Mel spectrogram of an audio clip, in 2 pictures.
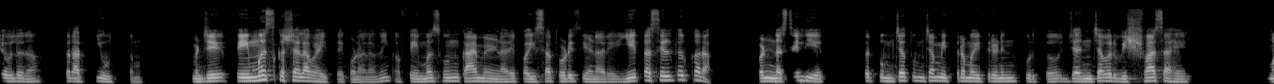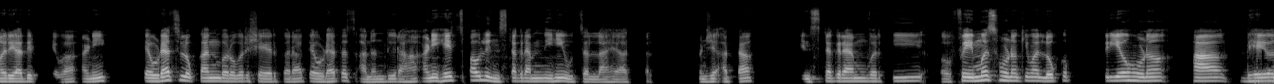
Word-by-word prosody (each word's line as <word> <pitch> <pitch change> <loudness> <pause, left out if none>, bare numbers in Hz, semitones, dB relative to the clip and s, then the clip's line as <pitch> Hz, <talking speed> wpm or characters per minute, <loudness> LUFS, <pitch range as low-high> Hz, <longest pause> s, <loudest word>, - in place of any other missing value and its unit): ठेवलं 145 -2 -3
ना, 130 +1 -6 0.3
तर 150 - -3
अतिउत्तम. 135 -6 -5 0.5
म्हणजे 150 +4 +4
फेमस 170 +7 +6
कशाला 175 -3 +2
व्हायचं 125 -6 -4
आहे 115 - -9
कोणाला, 115 -1 -9
नाही 155 +7 -7
का? - - -13
फेमस 140 +2 -2
होऊन 160 +1 -2
काय 140 +1 +3
मिळणार 140 -4 -2
आहे. 130 +2 -4
पैसा 125 +2 -2
थोडेच 140 0 -3
येणार 120 -2 -4
आहे. 125 - -7
येत 160 +5 +2
असेल 195 +1 +1
तर 210 - 0
करा. 200 -3 -1 0.5
पण 150 - +2
नसेल 180 +6 -1
येत, 140 0 -1 0.4
तर 160 - -2
तुमच्या-तुमच्या 170 +2 -1
मित्रमैत्रिणींपुरतं 145 -4 -2
ज्यांच्यावर 135 +4 +1
विश्वास 150 +4 +1
आहे. 130 -4 -2 0.9
मर्यादित 140 0 +4 0.2
ठेवा 120 +3 -6
आणि 140 +5 +1 0.4
तेवढ्याच 170 +6 +4
लोकांबरोबर 150 -4 +1
शेअर 135 -2 -2
करा. 130 +1 -3
तेवढ्यातच 140 +4 -2
आनंदी 125 +3 -3
राहा 130 0 -4
आणि 145 +2 +5
हेच 180 +3 +3
पाऊल 190 0 +2
Instagramनेही 145 0 +1
उचललं 120 -2 -5
आहे 115 +1 -5
आजकाल. 115 -1 -10 0.5
म्हणजे 130 +2 -3
आता 135 +3 -2 0.6
Instagramवरती 145 +2 0 0.4
अ, 125 - -7
फेमस 180 +4 +7
होणं 180 -2 +3
किंवा 175 0 +1
लोकप्रिय 170 +2 +1
होणं, 175 -1 +4 0.3
हा 165 0 +7 0.2
ध्येय 155 +3 +4
145 Hz, 145 wpm, -25 LUFS, 135-165 Hz, 0.9 s, फेमस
